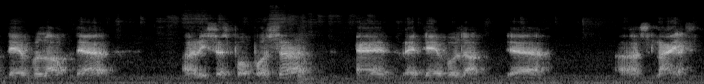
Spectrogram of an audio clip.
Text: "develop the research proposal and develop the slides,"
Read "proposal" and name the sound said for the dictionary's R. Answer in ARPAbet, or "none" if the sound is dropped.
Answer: none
